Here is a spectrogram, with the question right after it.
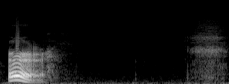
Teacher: the r produced with the tip of the tongue pointing backwards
